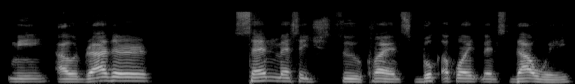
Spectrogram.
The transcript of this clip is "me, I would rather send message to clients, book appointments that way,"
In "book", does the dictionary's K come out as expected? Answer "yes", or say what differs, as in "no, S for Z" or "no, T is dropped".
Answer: yes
